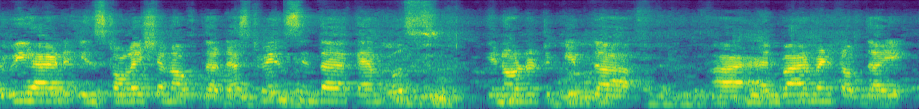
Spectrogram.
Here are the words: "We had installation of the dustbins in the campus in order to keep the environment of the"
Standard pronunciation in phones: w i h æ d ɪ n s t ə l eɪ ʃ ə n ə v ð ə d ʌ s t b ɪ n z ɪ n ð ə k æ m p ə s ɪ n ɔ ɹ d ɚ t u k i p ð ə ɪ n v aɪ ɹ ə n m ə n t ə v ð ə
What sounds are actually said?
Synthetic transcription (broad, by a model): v i h æ d ɪ n s t ə l eɪ ʃ ə n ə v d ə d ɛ s t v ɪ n s ɪ n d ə k æ m p ə s ɪ n ɔ ɹ d ɚ t u k i p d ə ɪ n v aɪ ə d m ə n t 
